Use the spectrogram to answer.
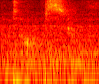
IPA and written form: tɒps (tops)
